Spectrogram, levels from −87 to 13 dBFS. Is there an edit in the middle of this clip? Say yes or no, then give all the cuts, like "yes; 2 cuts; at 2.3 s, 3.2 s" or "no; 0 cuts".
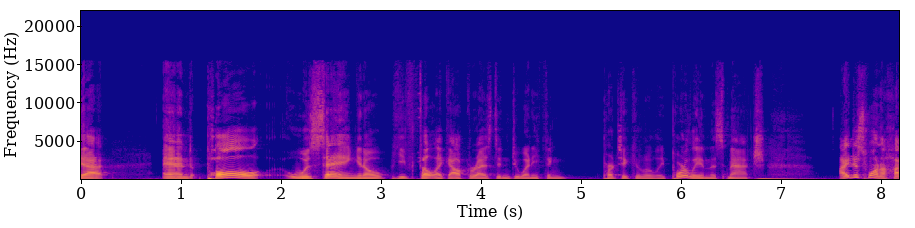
no; 0 cuts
